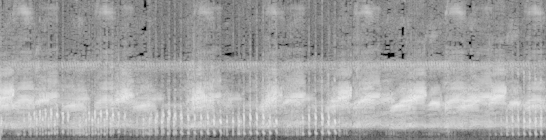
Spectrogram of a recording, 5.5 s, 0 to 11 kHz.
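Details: Flooded field after Tropical Storm Ana, Onslow County, North Carolina, 11 May 2015: choppy, guttural pulse runs from a southern leopard frog rise out of a dense frog chorus that includes squirrel treefrogs and pine woods treefrogs.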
